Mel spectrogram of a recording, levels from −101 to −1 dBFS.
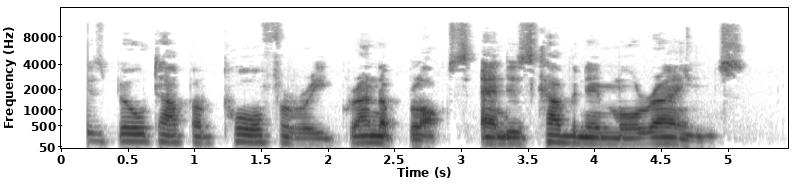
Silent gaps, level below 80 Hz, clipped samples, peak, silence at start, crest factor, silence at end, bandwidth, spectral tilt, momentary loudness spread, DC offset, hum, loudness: none; -70 dBFS; under 0.1%; -8 dBFS; 0.2 s; 20 dB; 0.35 s; 11.5 kHz; -5.5 dB/octave; 10 LU; under 0.1%; none; -27 LUFS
